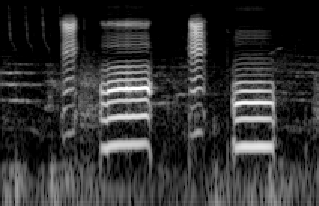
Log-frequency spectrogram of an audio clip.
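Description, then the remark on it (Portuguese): A donkey brays twice in a stable in a loud hee-haw, each cycle a short squeaky high note followed by a longer, deep honking note, with no other voices. “A formiga, o rato, o pato, o gato e o porco foron buscar o burro, que horneaba na corte.”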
